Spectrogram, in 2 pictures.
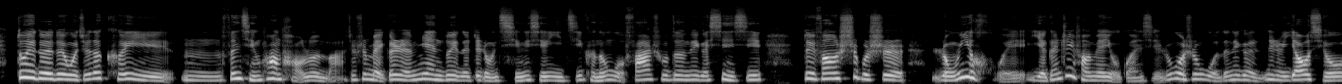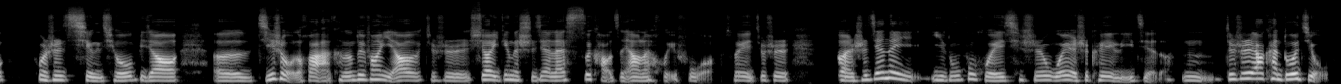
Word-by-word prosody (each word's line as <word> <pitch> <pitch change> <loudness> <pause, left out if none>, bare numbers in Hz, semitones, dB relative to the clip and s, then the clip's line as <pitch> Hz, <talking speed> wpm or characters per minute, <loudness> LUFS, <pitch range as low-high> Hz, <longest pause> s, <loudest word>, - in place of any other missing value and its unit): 对 315 -2 +7
对 260 -2 +7
对， 245 - +3
我 225 -2 +4
觉 225 +4 -2
得 275 +2 +3
可 245 -3 -3
以， 195 -9 -1
嗯， 185 -2 -6
分 255 +7 +2
情 210 -7 +1
况 265 +3 +6
讨 250 - -3
论 175 -2 -1
吧， - - -9
就 215 -1 -7
是 245 - -5
每 225 -5 +1
个 225 0 +1
人 200 -3 +1
面 230 -1 +1
对 215 -1 0
的 185 - -2
这 185 - -4
种 175 -3 -3
情 175 +3 -3
形， 185 -2 -2
以 180 -2 -3
及 180 +5 -8
可 200 -4 -6
能 180 +5 0
我 185 - -4
发 210 +2 +3
出 225 -2 -6
的 215 0 -2
那 210 0 -2
个 195 0 -3
信 210 -1 -2
息， 210 +4 -4 0.4
对 270 -1 +3
方 255 +2 +6
是 335 +5 -3
不 235 - +1
是 215 -4 0 0.2
容 190 +7 +1
易 345 - +7
回， 140 - -3
也 175 -2 -1
跟 230 +8 -2
这 390 +3 +1
方 195 - -1
面 185 -1 0
有 175 - -3
关 150 +3 -9
系。 175 - -14
如 235 - -6
果 260 -1 +3
是 240 +1 -1
我 200 -9 -3
的 180 +4 -6
那 215 +2 -3
个 210 -4 -3
那 230 - 0
种 195 -3 -2
要 215 +2 +6
求 185 -4 -2 0.2
或 215 - 0
者 - - -4
是 205 0 0
请 185 -5 -2
求 175 +2 -1
比 195 -2 -7
较， 175 0 +6 0.4
呃， 165 -1 0
棘 200 +7 -2
手 255 0 +1
的 - - -2
话， 185 -1 +6
可 200 - -8
能 185 +1 0
对 220 +1 +1
方 225 0 +3
也 185 - -1
要 180 0 +5
就 185 -3 -14
是 170 -3 -5
需 220 - -3
要 215 - +6
一 195 - 0
定 220 +2 -3
的 200 - 0
时 185 -2 -7
间 190 0 -3
来 180 +1 +1
思 225 +3 -4
考 - - -3
怎 170 - -9
样 175 0 +4
来 170 - 0
回 190 - -10
复 - - -10
我。 - - -12
所 190 -1 -8
以 180 - -3
就 195 - -8
是 180 -1 -4 0.5
短 195 -4 +3
时 210 +5 -2
间 265 +5 +2
内 275 -4 +4
已 220 - -7
已 200 -1 -2
读 195 +2 -5
不 245 +3 -2
回， 175 -5 -1
其 175 +4 -9
实 195 0 -4
我 190 -1 0
也 205 -3 +1
是 180 +3 -5
可 195 +1 -5
以 185 -2 0
理 160 +2 -5
解 175 - -9
的。 - - -17 0.2
嗯， 180 +1 -6
就 240 - -1
是 265 +2 +3
要 265 0 +8
看 260 -1 +2
多 235 +2 +7
久。 235 - -4
200 Hz, 295 characters per minute, -20 LUFS, 180-230 Hz, 0.5 s, 要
